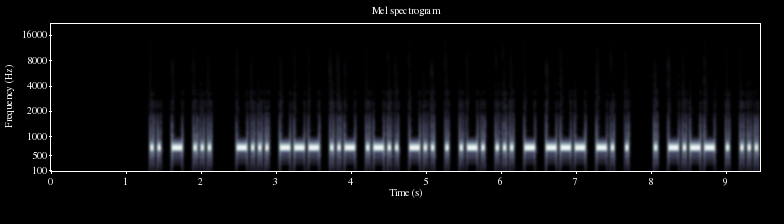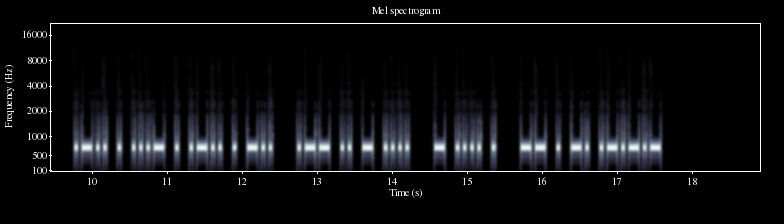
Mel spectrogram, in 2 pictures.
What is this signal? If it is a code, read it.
Morse code, heard as a keyed tone, about 25 wpm, 700 Hz. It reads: ITS BOULDERSTONE EYES LEVELED WITH THE MEN.
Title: A Sound Of Thunder 25wpm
